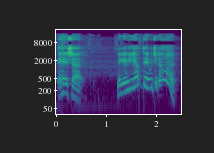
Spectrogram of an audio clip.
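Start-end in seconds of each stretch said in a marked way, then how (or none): 1.2-2.4 high-pitched, urgent exclamation; alarmed callout. Real, not acted. Player warning a teammate of an enemy upstairs, alarmed and high-pitched. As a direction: call it out in disbelief, voice jumping up high.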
